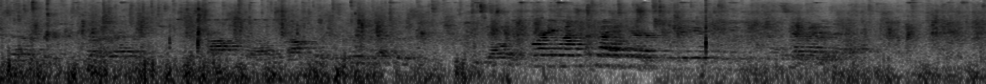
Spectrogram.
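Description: Footsteps knocking on the hard lava tube floor, with indistinct voices of other people talking in the tunnel.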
